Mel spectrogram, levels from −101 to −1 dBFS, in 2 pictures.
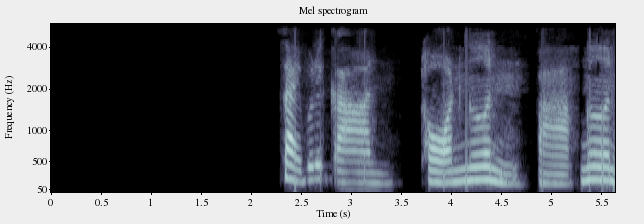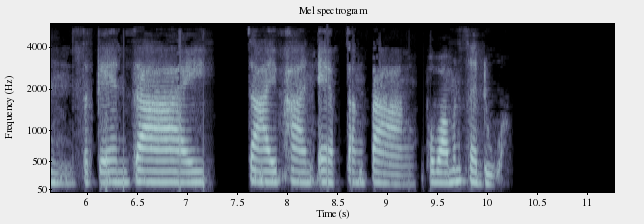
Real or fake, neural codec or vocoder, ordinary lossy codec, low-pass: real; none; AAC, 24 kbps; 5.4 kHz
